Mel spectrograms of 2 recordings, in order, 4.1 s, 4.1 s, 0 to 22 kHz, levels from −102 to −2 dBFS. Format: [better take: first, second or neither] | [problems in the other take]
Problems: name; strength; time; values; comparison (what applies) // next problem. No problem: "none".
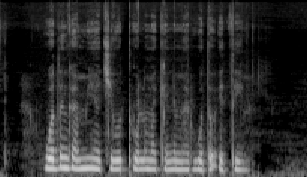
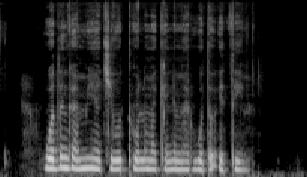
first | noise reduction (neural mask model Resemble Enhance denoiser)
